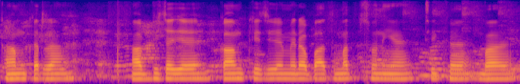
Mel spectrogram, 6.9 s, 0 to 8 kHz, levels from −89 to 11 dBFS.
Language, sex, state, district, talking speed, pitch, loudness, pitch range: Hindi, male, Bihar, Patna, 145 wpm, 135 Hz, -19 LUFS, 130-140 Hz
